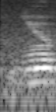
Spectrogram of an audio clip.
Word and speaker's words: yo: you pronounce that why it's like if you were unsticking the back of your tongue from your upper plate go okay go I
